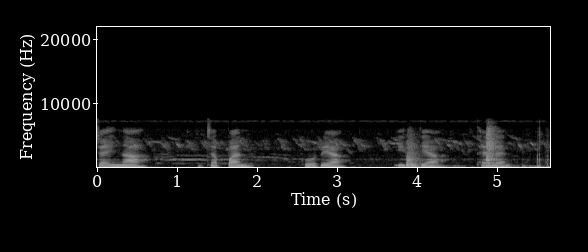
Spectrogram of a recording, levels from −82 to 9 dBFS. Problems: background sounds at intervals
